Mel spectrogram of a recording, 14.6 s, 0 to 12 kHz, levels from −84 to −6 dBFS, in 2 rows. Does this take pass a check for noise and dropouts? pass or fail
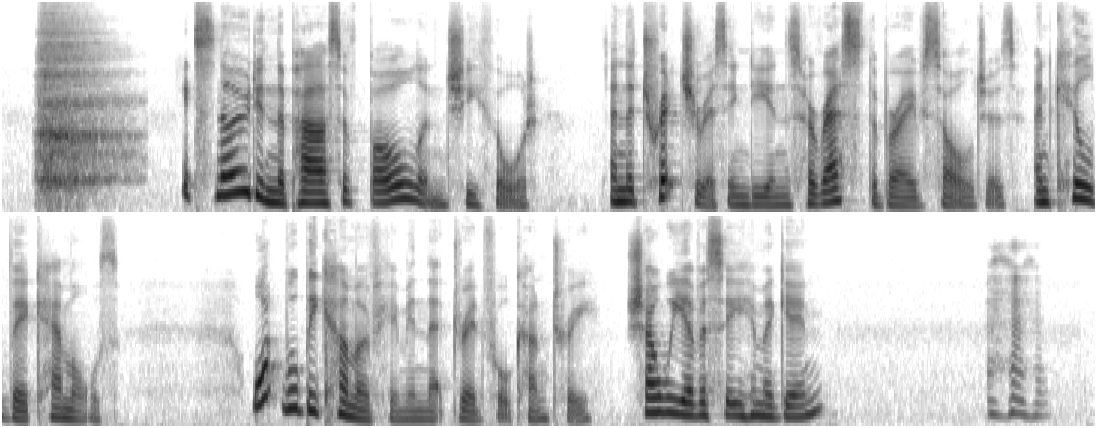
fail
